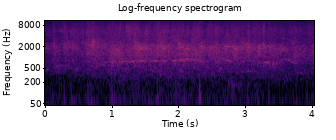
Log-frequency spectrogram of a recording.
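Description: Steady audience applause as a group comes up to present, a dense wash of many hands clapping at an even level for several seconds, with faint crowd murmur underneath.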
